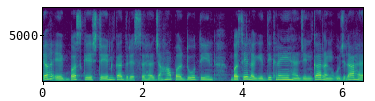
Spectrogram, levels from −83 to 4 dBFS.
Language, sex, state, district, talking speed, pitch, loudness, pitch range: Hindi, male, Jharkhand, Ranchi, 195 wpm, 180 Hz, -17 LUFS, 165-200 Hz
